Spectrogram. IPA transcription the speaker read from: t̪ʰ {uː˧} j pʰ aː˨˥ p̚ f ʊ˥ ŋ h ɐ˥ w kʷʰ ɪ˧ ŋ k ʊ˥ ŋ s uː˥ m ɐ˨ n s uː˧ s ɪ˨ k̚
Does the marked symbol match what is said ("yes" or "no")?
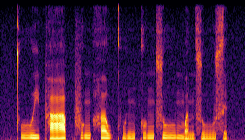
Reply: yes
